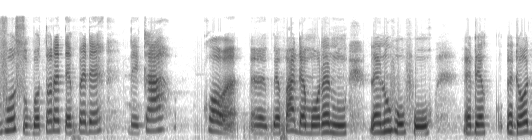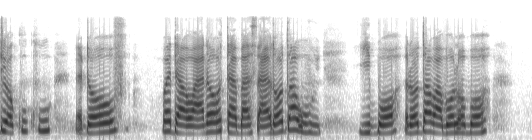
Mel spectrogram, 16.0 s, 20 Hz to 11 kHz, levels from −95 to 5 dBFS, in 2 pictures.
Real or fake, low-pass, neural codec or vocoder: real; 7.2 kHz; none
